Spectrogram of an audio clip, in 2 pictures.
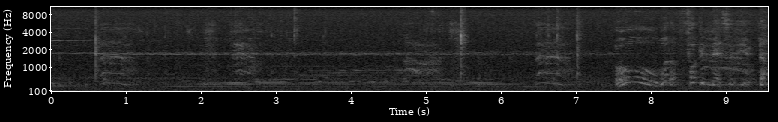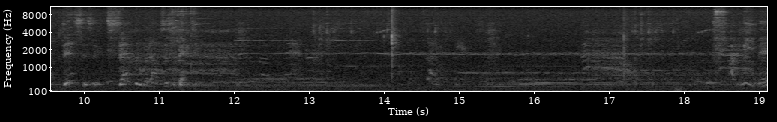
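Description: Video game sound plays from a television's speakers.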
